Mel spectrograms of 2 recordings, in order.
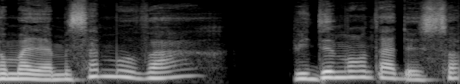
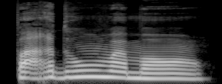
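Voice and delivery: embarrassed apology; 6 semitones higher, 7 dB louder, slower than usual. Acted. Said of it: "rougit l'enfant".

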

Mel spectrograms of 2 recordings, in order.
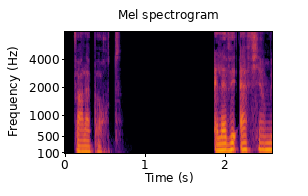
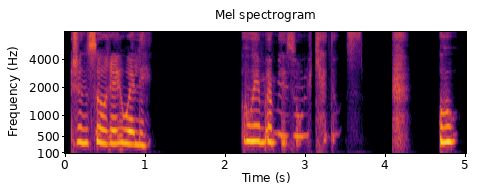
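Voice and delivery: put-on higher, pleading young woman near tears; Belle tearful; 13 semitones higher, 4 dB louder than usual. A narrator's reading. Belle in tears asks Lucanus where her home is, pleading. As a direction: ask where home is, lost and weeping.

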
